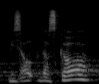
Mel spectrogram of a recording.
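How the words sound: It is asked in a demanding, expectant tone. The asker expects an explanation. "zuerst die Erwartungshaltung"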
